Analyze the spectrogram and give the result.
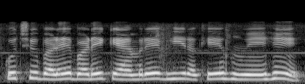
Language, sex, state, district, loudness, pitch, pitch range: Hindi, female, Madhya Pradesh, Bhopal, -11 LUFS, 250 Hz, 235-260 Hz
